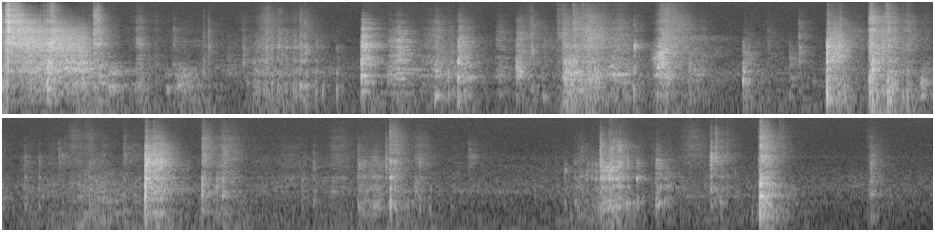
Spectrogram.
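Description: Galvanized sheet metal rattling and flexing as it is handled into a sheet-metal bender, with a string of irregular metal clanks and knocks as the machine's clamp and bending leaf are worked. The loudest rattle of the sheet comes right at the start.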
